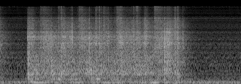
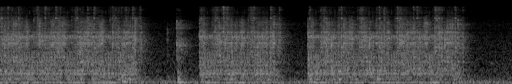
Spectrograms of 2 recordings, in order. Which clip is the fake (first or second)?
first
